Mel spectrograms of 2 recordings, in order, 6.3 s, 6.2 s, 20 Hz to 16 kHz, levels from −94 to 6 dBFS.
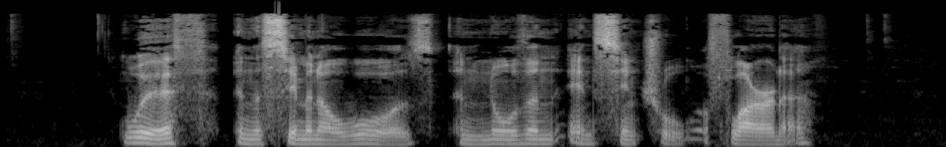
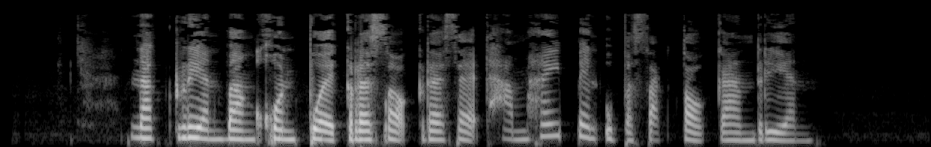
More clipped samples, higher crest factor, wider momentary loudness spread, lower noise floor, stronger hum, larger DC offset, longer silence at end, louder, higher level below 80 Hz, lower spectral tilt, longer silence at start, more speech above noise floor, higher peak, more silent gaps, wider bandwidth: neither; about the same, 24 dB vs 22 dB; first, 20 LU vs 13 LU; about the same, -81 dBFS vs -81 dBFS; neither; neither; about the same, 0.9 s vs 0.9 s; about the same, -20 LUFS vs -21 LUFS; about the same, -68 dBFS vs -66 dBFS; second, -0.5 dB/octave vs -5.5 dB/octave; about the same, 0.85 s vs 0.85 s; about the same, 57 dB vs 60 dB; about the same, 0 dBFS vs 0 dBFS; neither; first, 16 kHz vs 11.5 kHz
